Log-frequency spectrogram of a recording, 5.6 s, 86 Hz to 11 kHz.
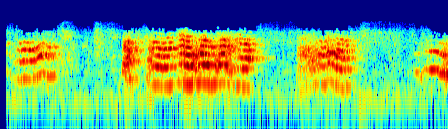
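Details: A 19-month-old Australian Cattle Dog gives loud, wavering, dingo-like howling yodels in bursts of about one to two seconds, teaching a 10-week-old puppy his dingo noises.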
